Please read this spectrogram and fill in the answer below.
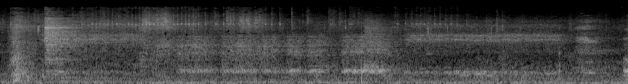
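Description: Bicycle being test-ridden, its rear freewheel ticking and its parts rattling, with a sharp click near the start.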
